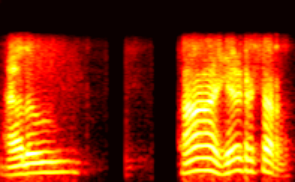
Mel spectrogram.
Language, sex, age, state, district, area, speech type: Kannada, male, 45-60, Karnataka, Dharwad, rural, conversation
